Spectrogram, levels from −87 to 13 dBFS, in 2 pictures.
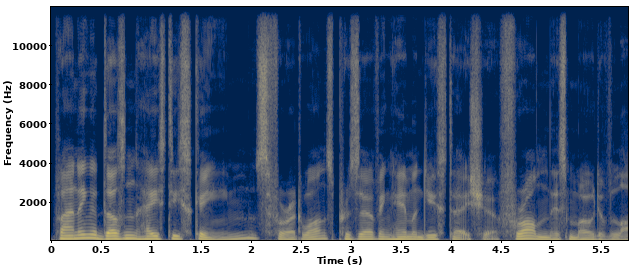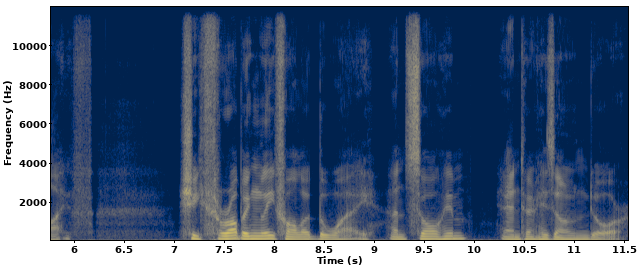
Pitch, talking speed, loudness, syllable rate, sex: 120 Hz, 150 wpm, -19 LUFS, 4.2 syllables/s, male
